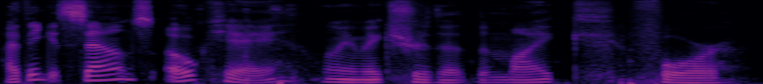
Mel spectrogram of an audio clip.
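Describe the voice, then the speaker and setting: A soft-spoken man, teaching a live piano lesson and explaining each step in a friendly way. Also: fairly low pitch, sing-song, unhurried, no room sound.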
